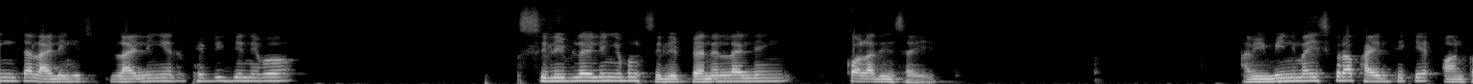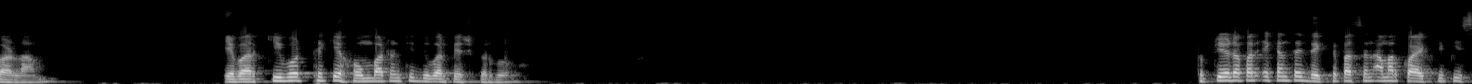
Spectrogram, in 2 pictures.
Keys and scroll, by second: 19.7 Home, 19.8 Home.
